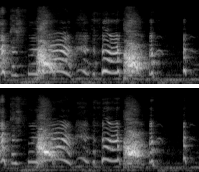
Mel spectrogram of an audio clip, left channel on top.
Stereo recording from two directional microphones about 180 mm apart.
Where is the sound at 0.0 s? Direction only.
20° right (ahead or behind).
